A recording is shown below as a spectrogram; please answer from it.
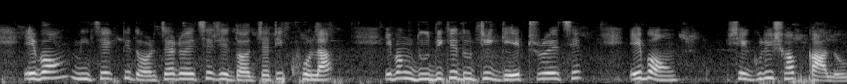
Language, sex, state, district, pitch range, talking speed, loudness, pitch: Bengali, female, West Bengal, Malda, 225-275 Hz, 120 wpm, -17 LUFS, 255 Hz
